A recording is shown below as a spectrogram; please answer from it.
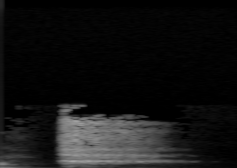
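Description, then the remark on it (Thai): A single long, breathy exhale, released after a held deep breath in a guided meditation breathing exercise, starts abruptly after a brief near-silence and lasts about a second, loud, fading gradually before it stops. “หายใจเข้าลึกๆลึกอีกลึก อีกลึกอีกได้นิดนึงให้ปอดขยายให้กล้ามเนื้อปอดหัวใจขยายขึ้นมา ค้าไว้ก่อน คลายมา”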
